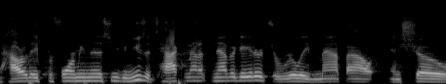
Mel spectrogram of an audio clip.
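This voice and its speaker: A man speaks at a fairly quick pace with a fairly high pitch, recorded with a dry, close sound and no echo. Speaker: cybersecurity analyst giving a conference talk. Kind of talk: conference talk. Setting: stage with audience. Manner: fast.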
